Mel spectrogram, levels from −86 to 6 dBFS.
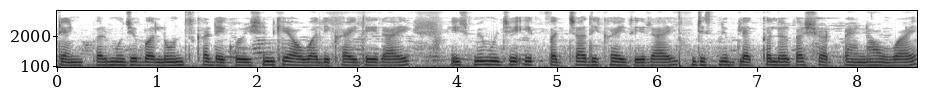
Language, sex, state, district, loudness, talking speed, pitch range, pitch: Hindi, female, Bihar, Vaishali, -14 LUFS, 200 wpm, 155-170 Hz, 160 Hz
